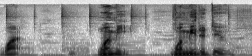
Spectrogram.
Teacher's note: you drop the T in want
